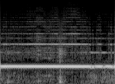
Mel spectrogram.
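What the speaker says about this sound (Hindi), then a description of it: "बहुत ही ताबड़तोड़ ट्रेन आई है, बहुत ही तेज़ आई है ट्रेन" An Awadh Assam passenger express rushing along between Bareilly and Rampur gives a steady, loud, high tonal whine over a low rail rumble, with a brief thump midway, for just over a second.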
